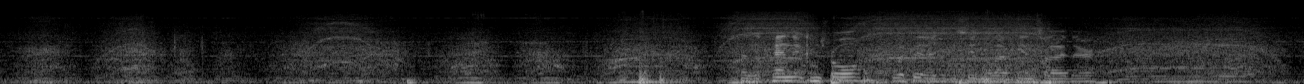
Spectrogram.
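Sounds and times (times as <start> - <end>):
robot arm servos whirring: 0.2 - 12.9.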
